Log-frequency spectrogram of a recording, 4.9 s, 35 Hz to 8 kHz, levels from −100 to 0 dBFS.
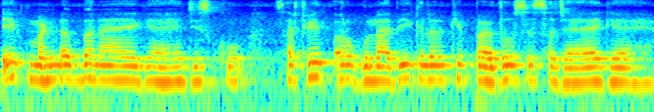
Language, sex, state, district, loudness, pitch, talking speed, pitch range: Hindi, female, Bihar, Bhagalpur, -27 LUFS, 165 Hz, 195 wpm, 155-170 Hz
